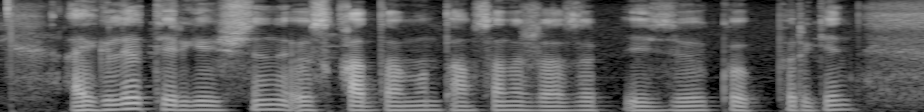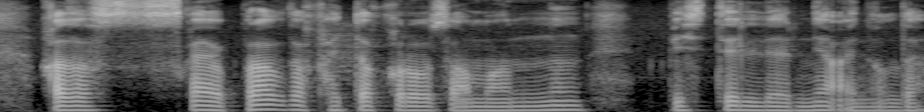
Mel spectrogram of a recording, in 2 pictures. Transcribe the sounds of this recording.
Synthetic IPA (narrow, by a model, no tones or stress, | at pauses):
æjɡʲɪlɪt̪ʰe̞ɾɡʲe̞wʃɪ̥nɪŋwʔɵz̥qʰɑd̪ɑmənt̪ʰɑmsɑnəʒɑzəp̚ezuwɪkʲʰɵpːeɾɡʲe̞ɴqʰɑzɑqsqɑjpravd̪ɑqʰɑjt̪ɑqʰʊɾuwzɑ̰mɑnnːəɴ | b̥e̞st̪elːe̞ɾɪne̞ʔɑ̰jnɑlˠd̪ə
